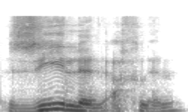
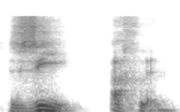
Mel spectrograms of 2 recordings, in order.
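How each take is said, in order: First: The helper verb is said in full, zilin. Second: The helper verb is shortened to zi. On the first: A more formal way of saying it. "not zilin achlin" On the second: A casual, simpler way of saying it. "you'll hear sometimes zi achlin"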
